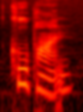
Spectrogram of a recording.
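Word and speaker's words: coupon: 단어에서 오가 아예 가깝게 소리가 난다라고 말씀드렸었죠 자 발음 따라해 보세요 할인권 쿠폰 쿠폰 좋습니다 적어 볼게요 기억 소리 나는 C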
